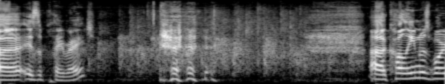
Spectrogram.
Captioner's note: applause; laughter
